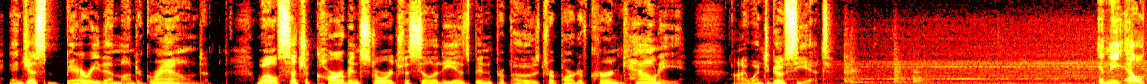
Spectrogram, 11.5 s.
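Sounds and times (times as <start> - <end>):
speech: 0.1 - 8.6, 11.0 - 11.4
oil pumps working in an oil field in the Elk Hills: 8.3 - 11.4.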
